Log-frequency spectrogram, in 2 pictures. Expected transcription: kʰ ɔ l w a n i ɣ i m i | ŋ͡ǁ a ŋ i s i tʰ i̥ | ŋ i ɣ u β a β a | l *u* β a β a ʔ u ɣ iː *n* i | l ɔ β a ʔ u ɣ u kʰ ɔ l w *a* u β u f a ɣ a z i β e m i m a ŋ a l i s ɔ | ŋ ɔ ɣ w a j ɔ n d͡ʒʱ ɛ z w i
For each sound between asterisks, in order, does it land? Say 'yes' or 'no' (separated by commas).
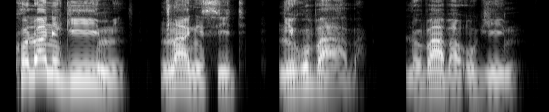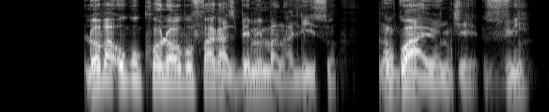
no, no, yes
